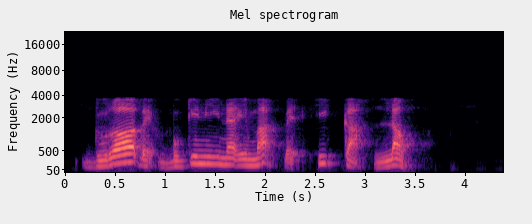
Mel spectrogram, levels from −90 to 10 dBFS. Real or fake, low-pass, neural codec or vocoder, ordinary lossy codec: fake; 3.6 kHz; codec, 16 kHz, 4.8 kbps, FACodec; AAC, 32 kbps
